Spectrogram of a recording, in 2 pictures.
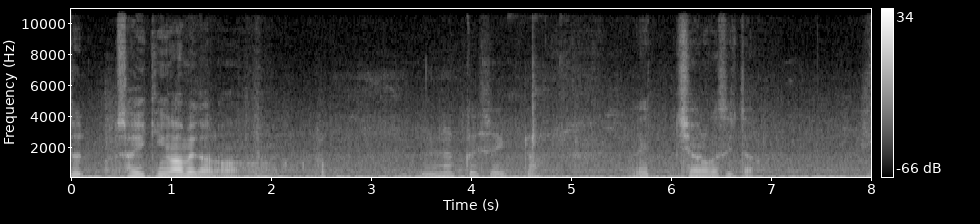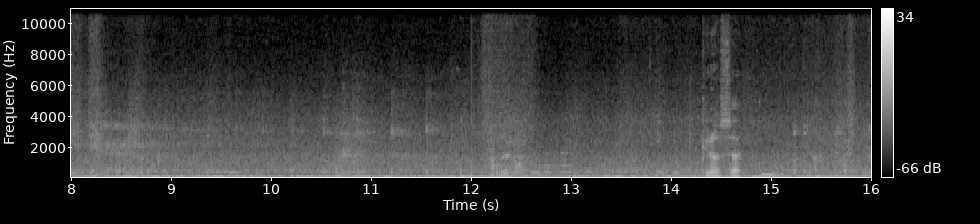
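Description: A young man whispers softly close by.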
